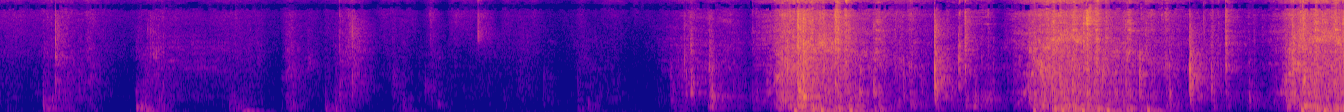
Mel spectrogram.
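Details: Auction Yardworks mower stored for years in a farmer's barn, old oil, self-choking wind-vane throttle, first pulls before any starting fluid: a few recoil pulls with dull chuffing, never catches; cranks but won't start, cause not confirmed.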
